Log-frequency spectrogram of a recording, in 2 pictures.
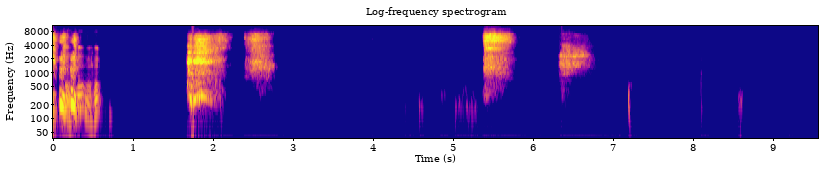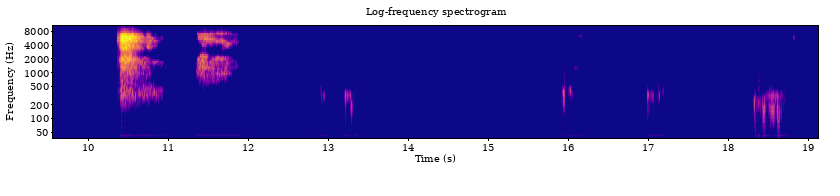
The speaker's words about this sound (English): This goes a bit quiet for the podcast people, but you'll hear my weird breathing.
